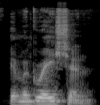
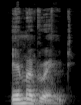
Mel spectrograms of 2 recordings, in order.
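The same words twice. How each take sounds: First: "immigration" stressed immi-GRA-tion; stress before the ending. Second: "Immigrate" stressed IM-mi-grate; stress on first syllable. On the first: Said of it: "the stress comes right before the ending". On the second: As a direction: punch IM in "Immigrate". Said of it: "is actually the first syllable of these words". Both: Shown as a demonstration.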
